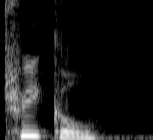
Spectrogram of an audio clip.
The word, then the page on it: treacle: American English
